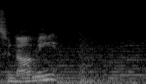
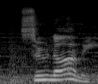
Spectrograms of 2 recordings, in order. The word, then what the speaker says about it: tsunami: It's just tsunami. Yeah, exactly what Miki said. Tsunami. So, is it Sue or Nookie? Is it just O sound like Sue? like soon. Is that how you do a ts sound?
